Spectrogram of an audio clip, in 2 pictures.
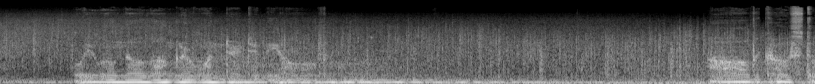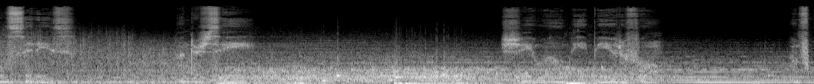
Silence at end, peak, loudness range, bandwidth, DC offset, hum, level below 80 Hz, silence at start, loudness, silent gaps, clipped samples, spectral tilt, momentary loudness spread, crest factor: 0 s; 0 dBFS; 7 LU; 16 kHz; under 0.1%; none; -20 dBFS; 0 s; -15 LUFS; none; under 0.1%; -5.5 dB/octave; 11 LU; 14 dB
